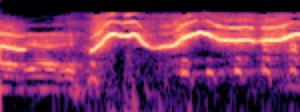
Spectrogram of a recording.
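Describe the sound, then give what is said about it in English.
A man whistles a wavering melody, the pitch sliding up and down in smooth loops, clear and fairly loud, with a short pause before the tune resumes. “So then there's always a guy who whistles.”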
